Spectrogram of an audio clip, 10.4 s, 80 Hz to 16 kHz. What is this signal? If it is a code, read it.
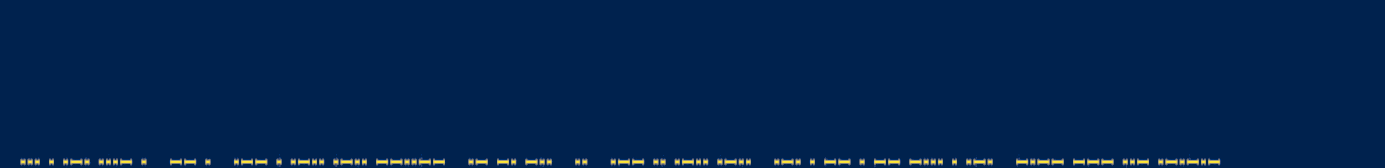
Morse code, heard as a keyed tone, about 46 wpm, 700 Hz. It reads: SERVE ME WELL, AND I WILL REMEMBER YOU.
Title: Sentences from Top 1000 Words - Review Part 2 - 45wpm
